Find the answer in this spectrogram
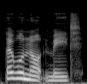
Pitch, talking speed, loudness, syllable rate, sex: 220 Hz, 275 wpm, -15 LUFS, 5.3 syllables/s, female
